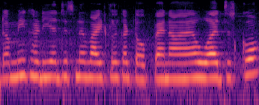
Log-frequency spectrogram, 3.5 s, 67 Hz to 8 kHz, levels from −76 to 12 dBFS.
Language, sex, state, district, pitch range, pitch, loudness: Hindi, female, Haryana, Rohtak, 230-245 Hz, 235 Hz, -16 LUFS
